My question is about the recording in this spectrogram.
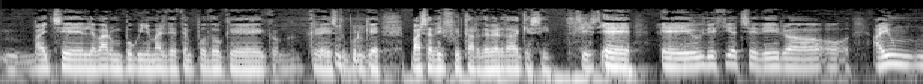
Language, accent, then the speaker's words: Galician; Ourense, Galicia, Spain; como son de Ourense teño que tirar por ela, non?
